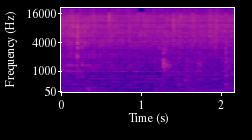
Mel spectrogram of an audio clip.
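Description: Potatoes and onions sauté in a pan with a steady, dense sizzle of frying, constant and close throughout the short stretch with no talking.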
